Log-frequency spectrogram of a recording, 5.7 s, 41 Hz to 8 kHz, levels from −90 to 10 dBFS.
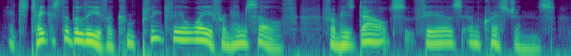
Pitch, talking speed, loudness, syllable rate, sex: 140 Hz, 145 wpm, -18 LUFS, 4.5 syllables/s, male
